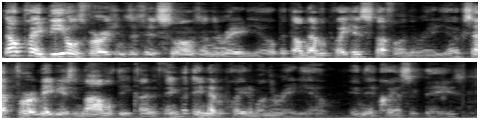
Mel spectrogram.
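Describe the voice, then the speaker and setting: A man talks at a fairly quick pace with hardly any pauses. His loudness swings widely over noticeable background noise. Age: 60s. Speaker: podcaster. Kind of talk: rant. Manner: halting.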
